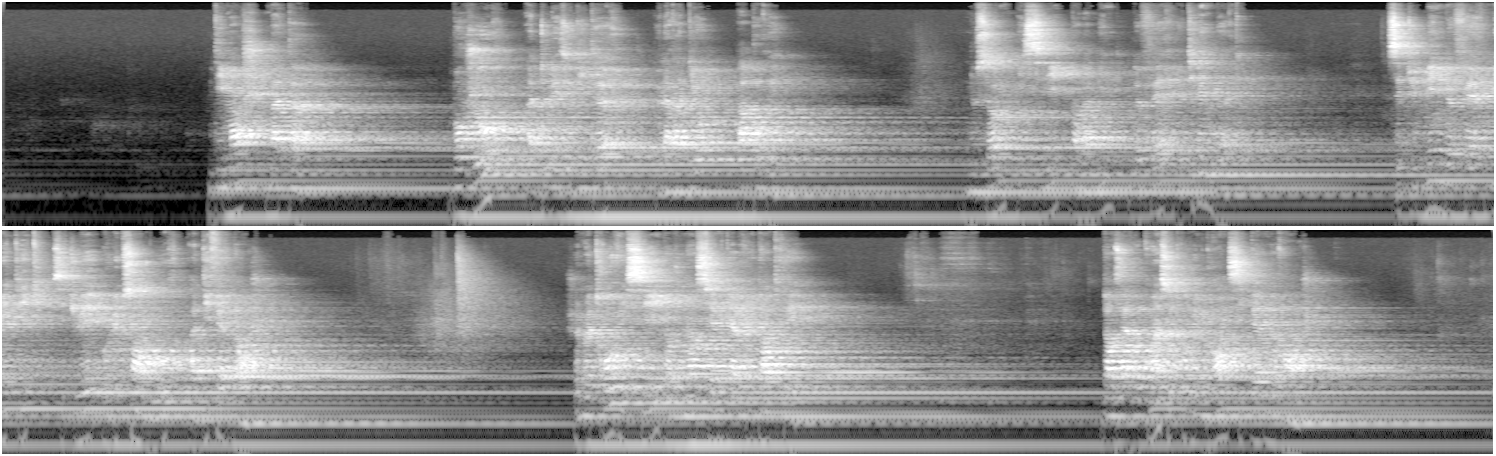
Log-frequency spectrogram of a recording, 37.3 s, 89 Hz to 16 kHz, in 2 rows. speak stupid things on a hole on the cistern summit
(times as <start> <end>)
2.6 4.0, 5.7 9.8, 12.0 15.4, 17.4 22.0, 25.8 28.7, 32.4 35.0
